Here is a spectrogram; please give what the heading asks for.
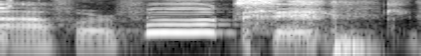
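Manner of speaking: high, very slow West Cork groan of a curse; mock West Cork exasperation. Friend imitating a farmer breaking the PTO shaft, slow high West Cork groan. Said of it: "same farmer".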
